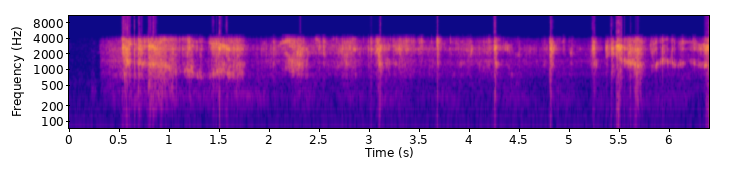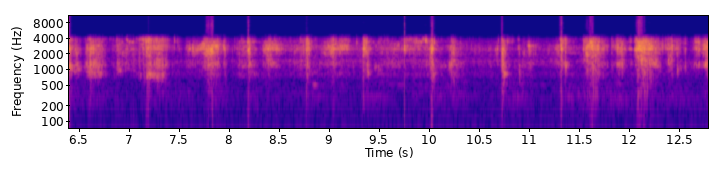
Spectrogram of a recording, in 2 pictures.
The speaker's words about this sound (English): Every time a person crunches into a potato chip, he or she is enjoying the delicious taste of one of the world's most famous snacks, a treat that might not exist without the contribution of Black inventor George Crumb.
